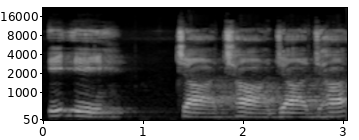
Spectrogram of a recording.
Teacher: ऐसे वर्ण जिनके उच्चारण में जिह्वा तालु को स्पर्श करती है उन्हें तालव्य वर्ण कहते हैं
